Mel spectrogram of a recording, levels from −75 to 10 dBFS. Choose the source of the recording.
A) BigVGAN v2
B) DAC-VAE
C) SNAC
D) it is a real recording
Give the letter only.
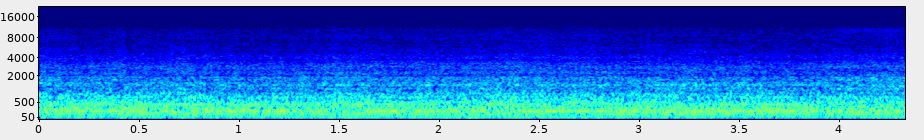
D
